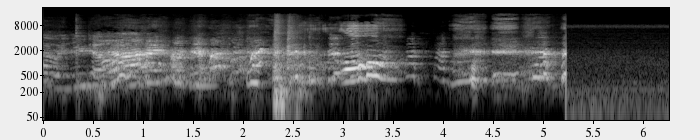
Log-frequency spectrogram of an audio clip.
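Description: Young girls shriek and laugh loudly nearby.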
